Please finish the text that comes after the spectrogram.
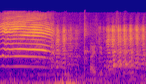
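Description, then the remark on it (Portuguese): A newborn dwarf goat kid, born a few hours earlier, gives one long, high, quavering bleat, followed by softer shuffling and rustling noises in a small stable on a dairy farm. “E com o balir da cria da cabra anã fica para trás a exploração leiteira da Agromancelos.”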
